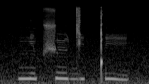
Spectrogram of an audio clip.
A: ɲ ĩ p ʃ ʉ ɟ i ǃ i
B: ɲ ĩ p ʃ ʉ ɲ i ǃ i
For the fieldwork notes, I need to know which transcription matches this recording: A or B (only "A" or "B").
A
